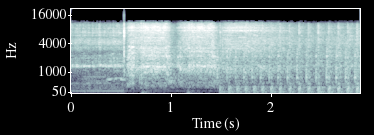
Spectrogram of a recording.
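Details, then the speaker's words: 1985 Honda 250SX ATV started cold in neutral on choke: brief crank, then catches into a quick even single-cylinder putter; runs good, no smoke. "I said it runs good no problems there at all no smoke which is really really nice"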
